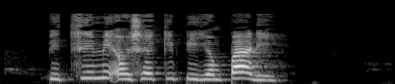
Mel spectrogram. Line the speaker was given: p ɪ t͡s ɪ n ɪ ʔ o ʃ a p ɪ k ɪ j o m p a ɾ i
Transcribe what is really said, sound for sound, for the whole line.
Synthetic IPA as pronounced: p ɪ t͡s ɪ m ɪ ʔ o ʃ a k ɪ p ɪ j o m p a ɾ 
